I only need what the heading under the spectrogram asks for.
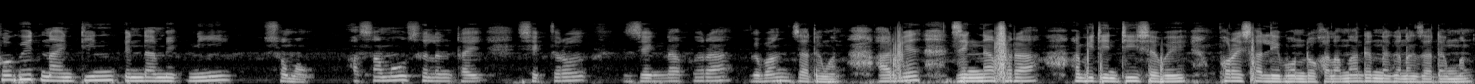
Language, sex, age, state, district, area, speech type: Bodo, male, 45-60, Assam, Chirang, urban, spontaneous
